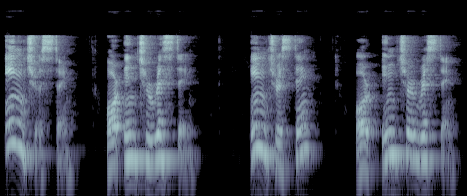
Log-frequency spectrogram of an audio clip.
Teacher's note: here while here exactly we've got three syllables so basically basically four syllables goes down to three syllables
